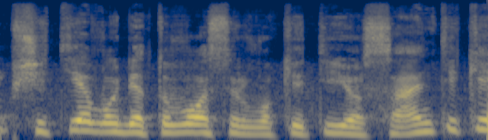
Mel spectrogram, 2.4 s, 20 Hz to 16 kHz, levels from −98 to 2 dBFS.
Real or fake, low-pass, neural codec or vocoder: fake; 14.4 kHz; vocoder, 44.1 kHz, 128 mel bands, Pupu-Vocoder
